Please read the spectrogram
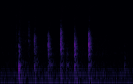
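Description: A quick, steady run of about six knuckle knocks on a wooden surface, moderately loud, evenly spaced with no talking over them.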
